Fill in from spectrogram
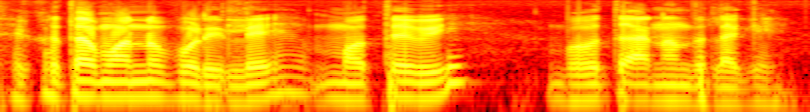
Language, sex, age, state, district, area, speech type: Odia, male, 30-45, Odisha, Kendrapara, urban, spontaneous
